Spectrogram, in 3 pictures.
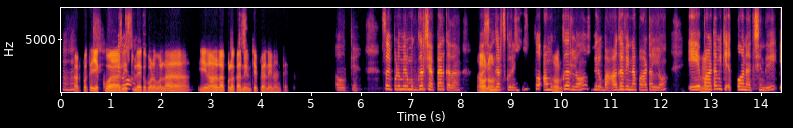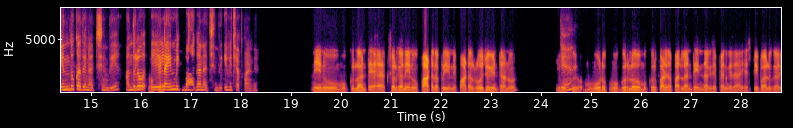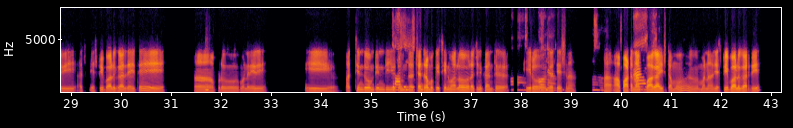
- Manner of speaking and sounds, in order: other background noise; in English: "లిస్ట్"; in English: "సో"; in English: "సింగర్స్"; tapping; in English: "సో"; in English: "లైన్"; in English: "యాక్చువల్‌గా"; in English: "హీరోగా"
- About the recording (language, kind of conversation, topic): Telugu, podcast, మీకు అత్యంత ఇష్టమైన గాయకుడు లేదా సంగీత బృందం ఎవరు?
